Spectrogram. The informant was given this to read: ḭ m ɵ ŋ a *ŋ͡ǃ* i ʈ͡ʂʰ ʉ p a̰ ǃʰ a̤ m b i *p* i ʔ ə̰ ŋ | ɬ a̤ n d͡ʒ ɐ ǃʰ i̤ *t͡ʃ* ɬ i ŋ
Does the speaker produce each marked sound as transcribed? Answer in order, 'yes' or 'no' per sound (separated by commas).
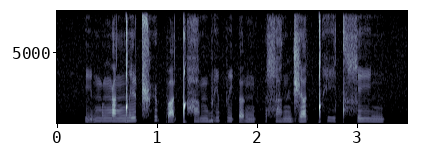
yes, yes, no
